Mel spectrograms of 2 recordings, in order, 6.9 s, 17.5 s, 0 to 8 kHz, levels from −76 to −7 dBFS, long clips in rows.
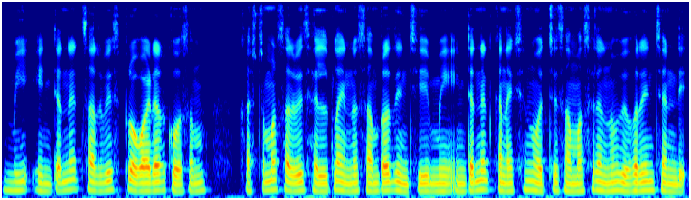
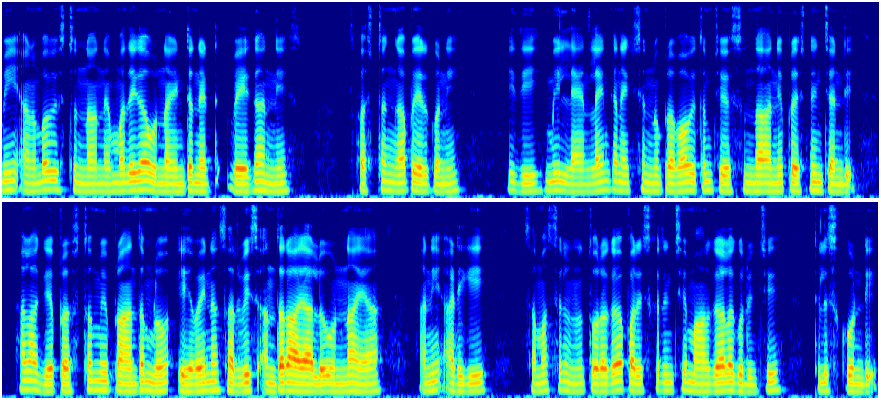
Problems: none marked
